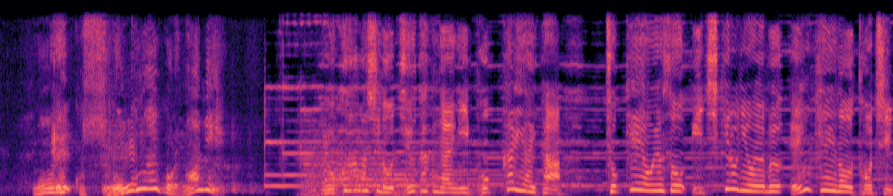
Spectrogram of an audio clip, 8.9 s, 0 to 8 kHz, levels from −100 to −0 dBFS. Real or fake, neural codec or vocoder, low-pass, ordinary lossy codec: fake; vocoder, 44.1 kHz, 128 mel bands, Pupu-Vocoder; 7.2 kHz; none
